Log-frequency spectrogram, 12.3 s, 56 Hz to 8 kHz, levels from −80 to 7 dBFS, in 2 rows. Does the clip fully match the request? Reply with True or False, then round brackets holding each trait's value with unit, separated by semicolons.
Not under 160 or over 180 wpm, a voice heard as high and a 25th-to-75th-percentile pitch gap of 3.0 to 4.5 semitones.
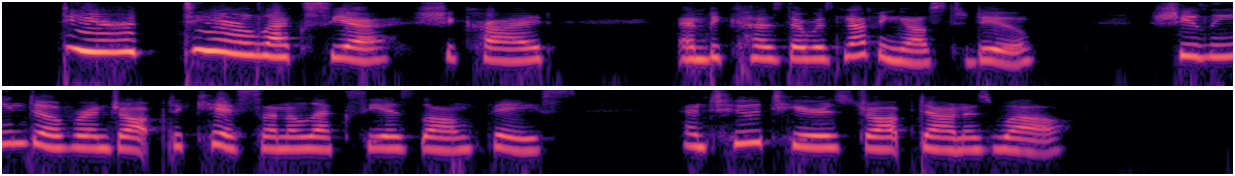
False (150 wpm; 270 Hz; 3.9 semitones)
